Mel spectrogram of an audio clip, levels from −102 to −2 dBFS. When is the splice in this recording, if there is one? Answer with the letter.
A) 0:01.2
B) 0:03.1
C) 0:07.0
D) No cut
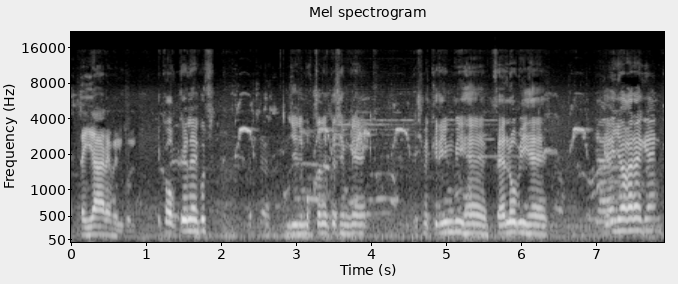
A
